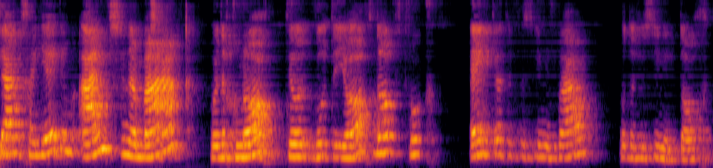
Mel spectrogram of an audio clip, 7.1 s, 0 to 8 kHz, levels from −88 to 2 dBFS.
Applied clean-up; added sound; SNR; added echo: neural mask model DeepFilterNet 3.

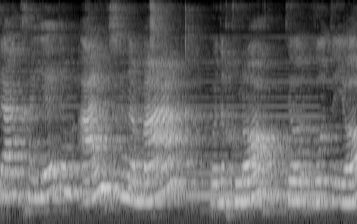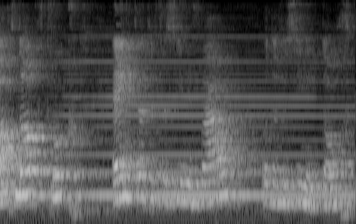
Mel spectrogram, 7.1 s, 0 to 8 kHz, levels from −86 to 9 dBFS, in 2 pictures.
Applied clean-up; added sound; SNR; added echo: none; Bowed string instrument; 13 dB; reverberation time 0.9 s.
